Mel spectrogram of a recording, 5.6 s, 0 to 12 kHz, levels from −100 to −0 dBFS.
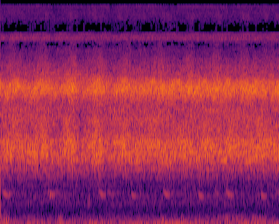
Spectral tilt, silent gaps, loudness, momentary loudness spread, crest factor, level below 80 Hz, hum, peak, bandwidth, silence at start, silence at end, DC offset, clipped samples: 2.5 dB/octave; none; -26 LUFS; 2 LU; 14 dB; -58 dBFS; none; -14 dBFS; 11.5 kHz; 0 s; 0 s; under 0.1%; under 0.1%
